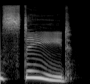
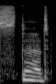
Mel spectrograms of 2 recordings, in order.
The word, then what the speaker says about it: Stead: Just interrupting the podcast here to clarify that we're talking about William Steed. I just mispronounced it as Stead.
